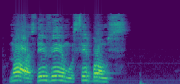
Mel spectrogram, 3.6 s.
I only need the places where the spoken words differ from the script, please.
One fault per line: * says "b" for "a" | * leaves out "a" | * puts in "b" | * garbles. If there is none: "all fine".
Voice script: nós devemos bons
* puts in "ser"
